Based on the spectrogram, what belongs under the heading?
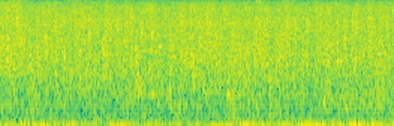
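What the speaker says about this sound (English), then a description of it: "We're going through hail." A hail storm in the Roblox game Twisted: a dense, steady pattering roar with a heavy low rumble that holds evenly from start to finish, with no voices.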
